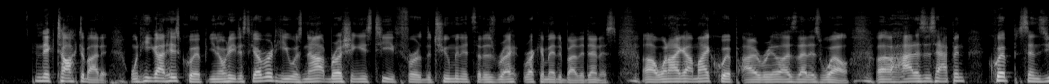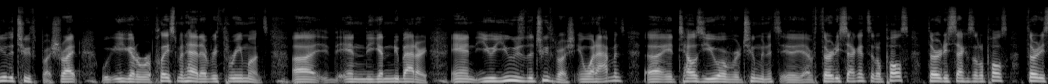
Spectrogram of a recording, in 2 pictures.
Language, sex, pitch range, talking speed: English, male, 120-155 Hz, 265 wpm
